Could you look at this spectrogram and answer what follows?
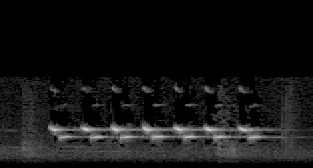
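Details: Great tit (Parus major) singing a clear, repeated two-note phrase, a high note dropping to a lower one, about eight times in quick even rhythm over two and a half seconds, with faint background noise.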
